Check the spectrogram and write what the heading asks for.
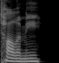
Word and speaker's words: Ptolemy: But there's another region centered in Egypt, and that was controlled by a general named Ptolemy. – Mm-hmm. – Actually, just Ptolemy. I don't know why. I don't know how a silent P can exist.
